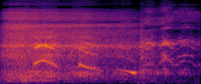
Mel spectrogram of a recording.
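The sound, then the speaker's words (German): A deep breath drawn in, quiet and airy with a faint wheezy whistle through most of the inhalation, ending in a few short uneven breathy catches, heard alone. “Einmal tief einatmen”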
